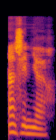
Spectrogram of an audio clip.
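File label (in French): "ingenieure", French; profesiones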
